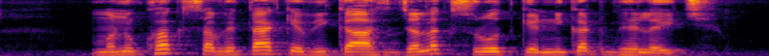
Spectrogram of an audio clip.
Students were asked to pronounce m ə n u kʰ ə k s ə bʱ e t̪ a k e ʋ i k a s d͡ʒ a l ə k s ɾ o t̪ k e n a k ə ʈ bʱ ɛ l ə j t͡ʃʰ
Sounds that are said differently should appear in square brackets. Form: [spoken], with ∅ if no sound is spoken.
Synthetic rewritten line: m ə n u kʰ ə k s ə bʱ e t̪ a k e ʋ i k a s d͡ʒ [ə] l ə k s ɾ o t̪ k e n [i] k ə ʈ bʱ [e] l ə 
